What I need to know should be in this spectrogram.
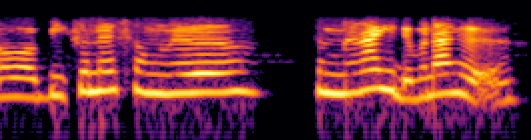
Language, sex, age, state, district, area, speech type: Bodo, female, 18-30, Assam, Baksa, rural, conversation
